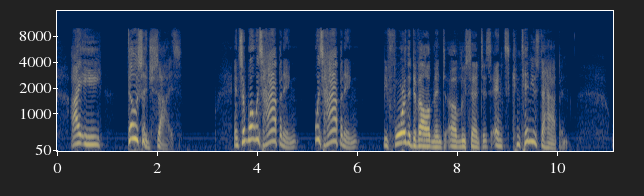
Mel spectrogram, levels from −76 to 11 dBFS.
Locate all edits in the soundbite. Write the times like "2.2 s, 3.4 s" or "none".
5.2 s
